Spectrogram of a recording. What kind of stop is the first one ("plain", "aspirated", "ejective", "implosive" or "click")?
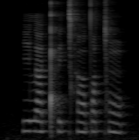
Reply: click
